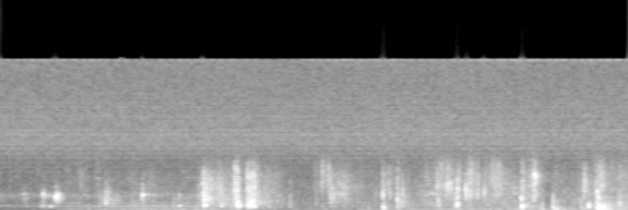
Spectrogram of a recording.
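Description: Irregular knocks and clicks: a desk telephone handset being hung up and footsteps on a hard office floor.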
